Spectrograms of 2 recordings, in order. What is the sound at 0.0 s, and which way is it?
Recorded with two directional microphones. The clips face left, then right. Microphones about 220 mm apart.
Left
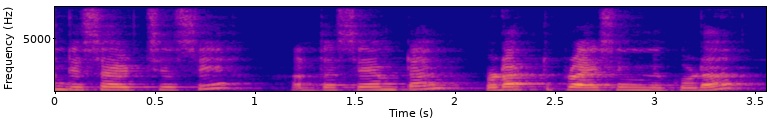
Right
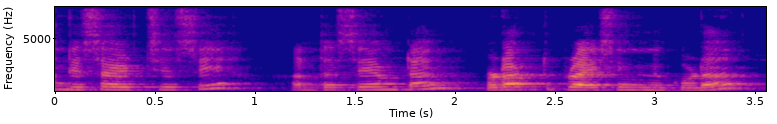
A woman's voice, 50° left (ahead or behind).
